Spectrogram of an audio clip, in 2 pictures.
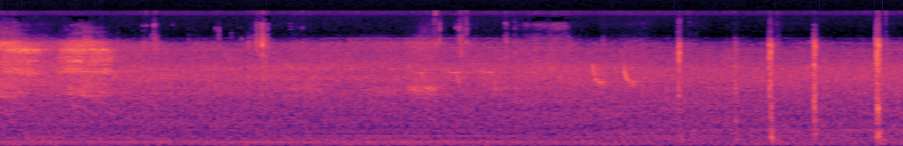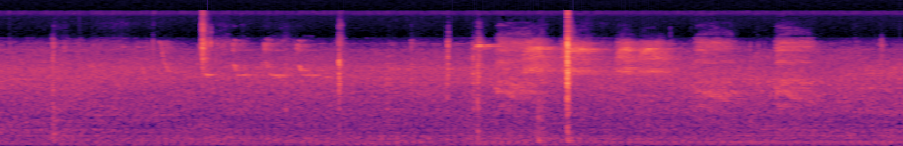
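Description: Groups of harsh bird calls at the start, about four seconds in and toward the end, with several sharp clicks, the loudest a little before halfway and again near the end, over a low steady hum.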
